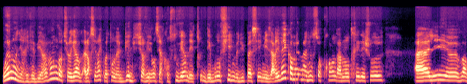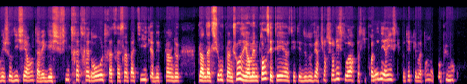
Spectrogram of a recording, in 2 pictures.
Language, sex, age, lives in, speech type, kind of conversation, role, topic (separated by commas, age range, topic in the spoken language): French, male, 50-54, France, conversation, unstructured, none, Comment l’histoire peut-elle nous aider à éviter de répéter les erreurs du passé ?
